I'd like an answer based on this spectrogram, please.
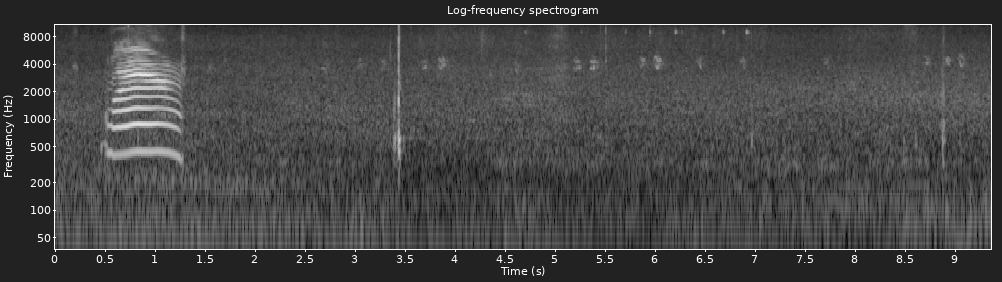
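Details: Pet cat Bella, left indoors and unhappy about not being let out onto the porch with Red, lets out one loud, drawn-out meow with a slight rise, then falls quiet; a single sharp knock follows.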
